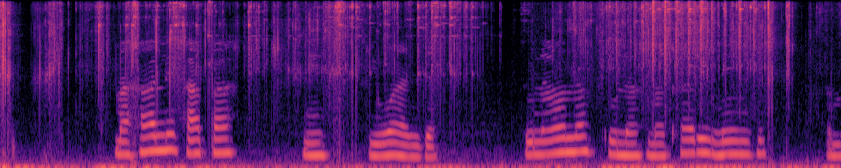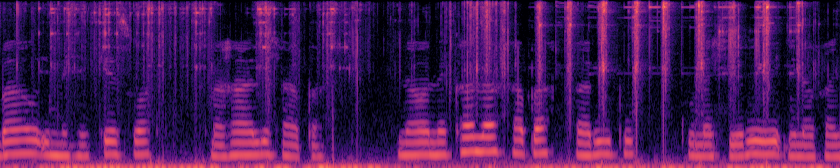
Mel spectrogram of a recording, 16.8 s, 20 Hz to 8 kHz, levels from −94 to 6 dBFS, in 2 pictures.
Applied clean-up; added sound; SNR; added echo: none; Keys jangling; -3 dB; none.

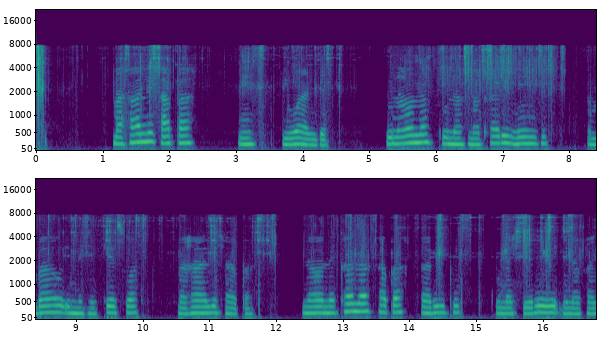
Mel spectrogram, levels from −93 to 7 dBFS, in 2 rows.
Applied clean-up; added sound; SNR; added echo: neural mask model RNNoise.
